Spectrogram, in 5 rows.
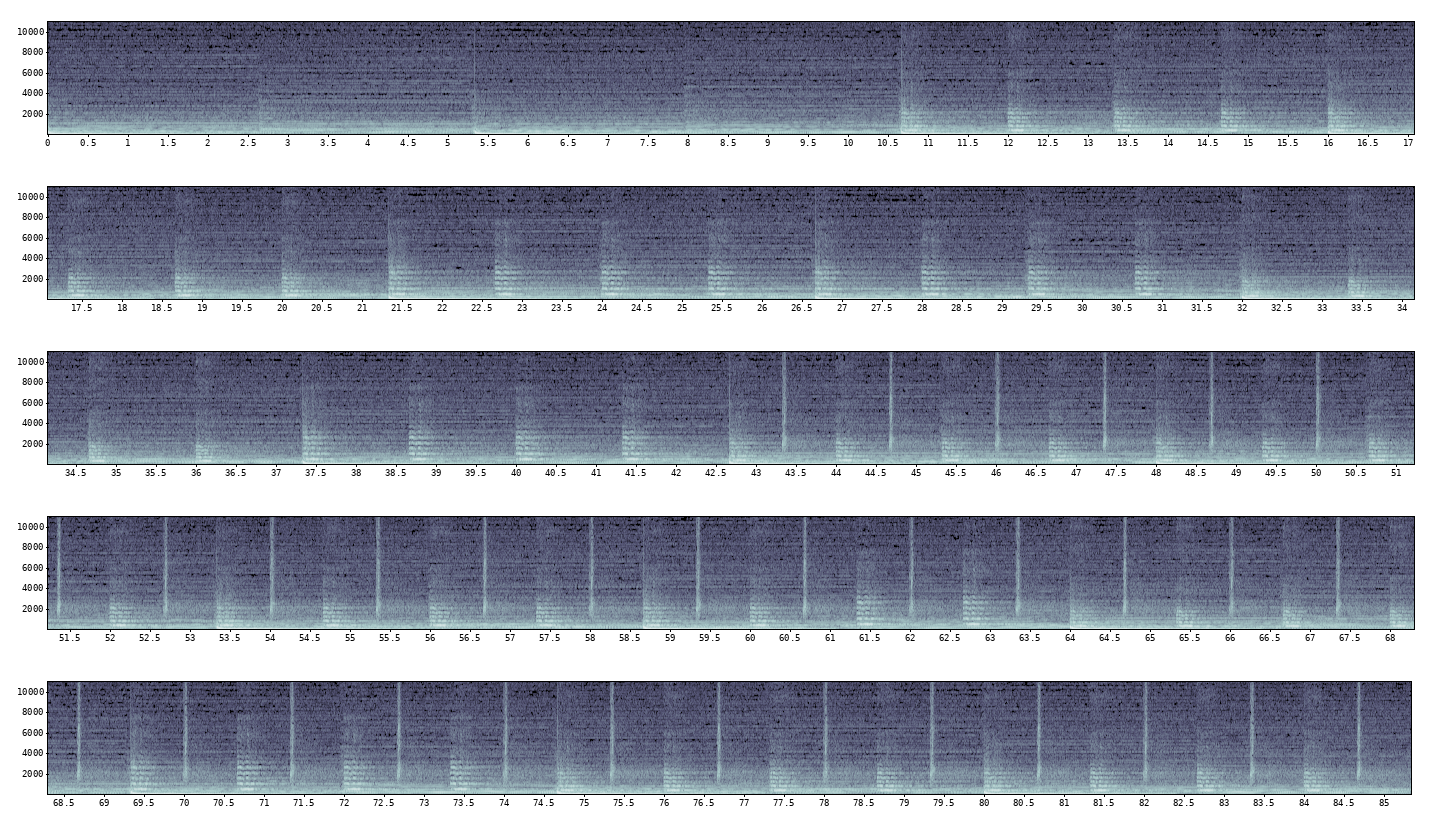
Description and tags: Electro vox x3 - Intro music-
Synths: Ableton live,Kontakt,silenth1-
